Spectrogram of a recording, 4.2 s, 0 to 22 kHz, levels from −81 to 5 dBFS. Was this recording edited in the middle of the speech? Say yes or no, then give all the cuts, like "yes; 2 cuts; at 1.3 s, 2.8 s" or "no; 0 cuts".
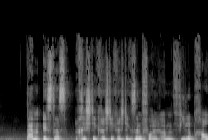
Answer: yes; 1 cut; at 3.2 s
